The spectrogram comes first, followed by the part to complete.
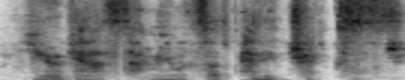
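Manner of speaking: high, hissing, sneering voice. Voicing a foe that skitters across the ceiling, hissing a little at the party. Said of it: "kind of hisses at you guys a little".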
